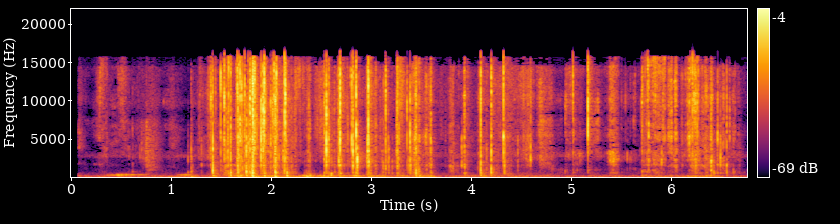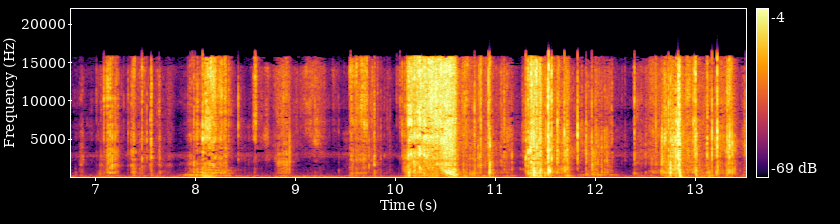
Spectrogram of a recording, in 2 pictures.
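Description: A Panini football-sticker packet being torn open by hand, its wrapper crinkling and tearing in repeated bursts of rustling. The loudest tear comes a little after ten seconds in.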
